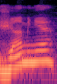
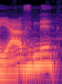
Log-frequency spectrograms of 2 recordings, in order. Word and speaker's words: Yavne: Alguns sites colocam como Jamnia, como Jamnia, mas a, a pronúncia é Yavne,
